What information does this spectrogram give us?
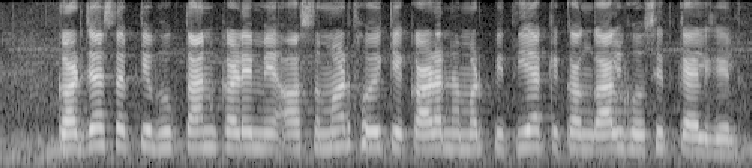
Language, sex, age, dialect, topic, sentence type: Magahi, female, 25-30, Western, banking, statement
